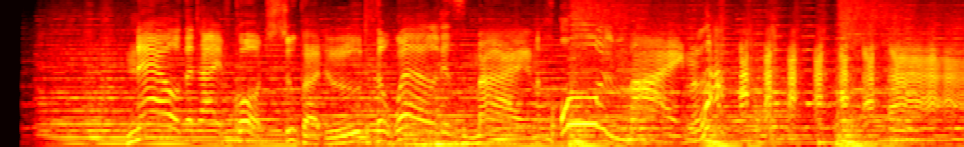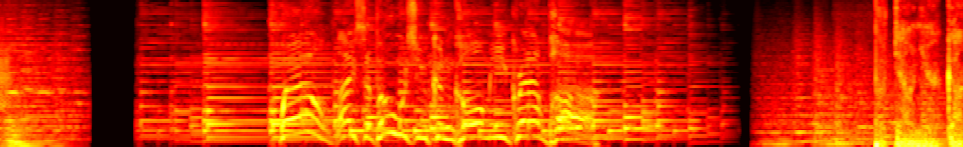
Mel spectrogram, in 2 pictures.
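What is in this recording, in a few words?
Character, narrator UK male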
